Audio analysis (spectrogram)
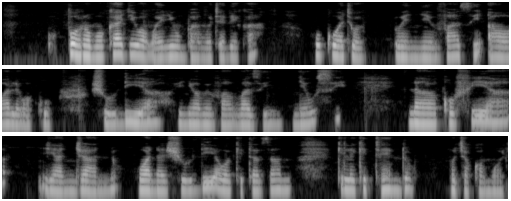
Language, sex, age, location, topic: Swahili, female, 18-24, Kisumu, health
